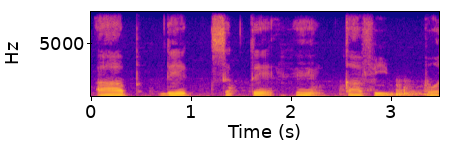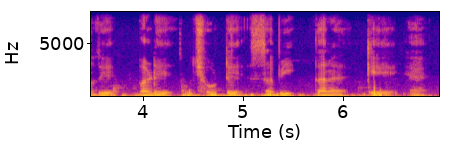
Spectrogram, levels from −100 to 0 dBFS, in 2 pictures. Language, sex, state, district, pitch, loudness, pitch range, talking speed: Hindi, male, Rajasthan, Jaipur, 105 Hz, -20 LUFS, 100-110 Hz, 105 wpm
